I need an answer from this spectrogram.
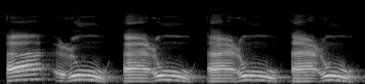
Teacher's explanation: إذن لابد من فتح الفم عند الهمزة، ثم أضم الشفتين عند العين المضمومة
